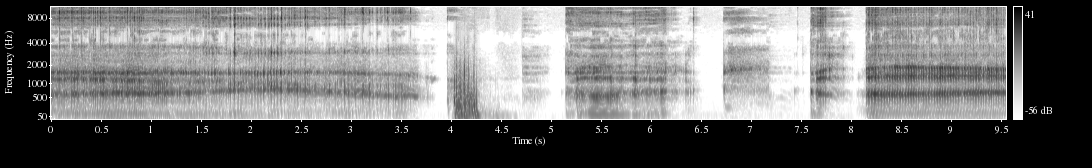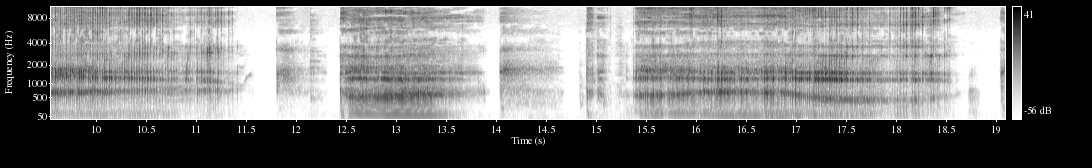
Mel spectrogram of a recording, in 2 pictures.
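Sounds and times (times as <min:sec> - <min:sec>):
woman burping loudly: 0:00.0 - 0:04.3, 0:05.1 - 0:06.5, 0:07.5 - 0:11.6, 0:12.4 - 0:14.0, 0:14.9 - 0:18.7.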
